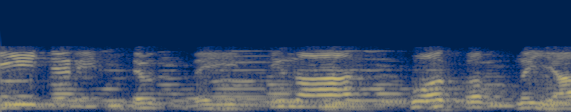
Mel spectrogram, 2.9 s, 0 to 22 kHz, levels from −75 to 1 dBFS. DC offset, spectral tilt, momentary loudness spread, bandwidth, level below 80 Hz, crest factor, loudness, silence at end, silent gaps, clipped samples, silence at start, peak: under 0.1%; -2.5 dB/octave; 8 LU; 4.2 kHz; -56 dBFS; 16 dB; -23 LUFS; 0 s; none; under 0.1%; 0 s; -6 dBFS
